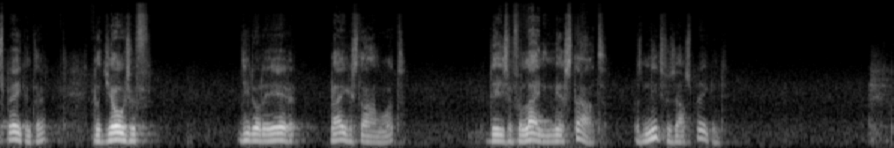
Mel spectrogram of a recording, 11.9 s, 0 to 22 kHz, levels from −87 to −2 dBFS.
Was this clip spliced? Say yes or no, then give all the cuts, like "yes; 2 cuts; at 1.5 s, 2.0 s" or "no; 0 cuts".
no; 0 cuts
